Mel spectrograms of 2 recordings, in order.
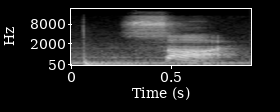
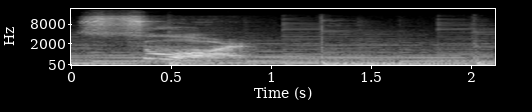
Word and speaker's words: sword: of this word is sword sword okay most people we say sore swore no it's wrong it's like the w is silent so it's going to be sword now repeat after me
